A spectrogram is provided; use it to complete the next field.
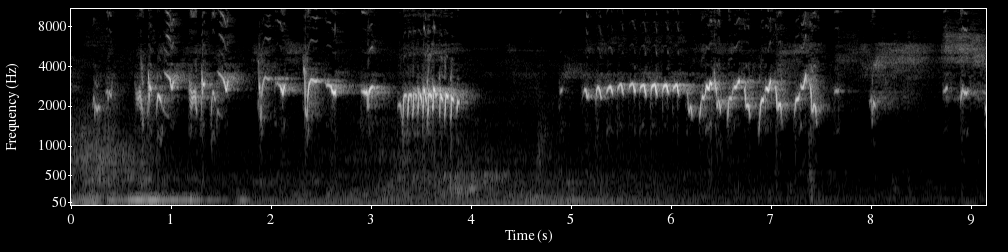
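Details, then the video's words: Sooty-headed bulbul calling to rivals while wild ones answer: rapid, dense chirping phrases, then a long even run of quick repeated whistled notes followed by a few bouncing notes. "Suara burung kutilang gacor memanggil lawan"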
